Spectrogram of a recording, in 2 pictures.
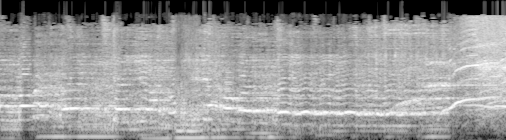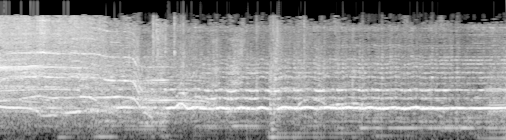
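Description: Spanish-language song: a woman sings long, held notes over a band with a pulsing bass line, the voice sliding up and down through the middle before settling on one sustained note.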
